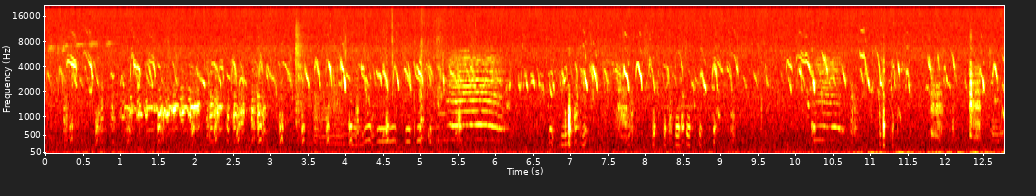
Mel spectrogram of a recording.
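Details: Backyard chickens clucking and chattering continuously, several birds overlapping, with a few buzzy rasping calls standing out against background hiss.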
